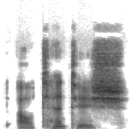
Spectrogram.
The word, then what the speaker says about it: authentisch: Now, this little sentence here, besonders authentisch. Remember the TH is pronounced like a T.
